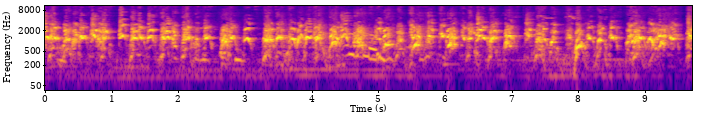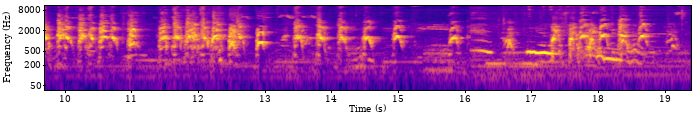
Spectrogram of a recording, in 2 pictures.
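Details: A small Shih Tzu and a larger Belgian dog bark rapidly and continuously at each other, with sharp yips overlapping.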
